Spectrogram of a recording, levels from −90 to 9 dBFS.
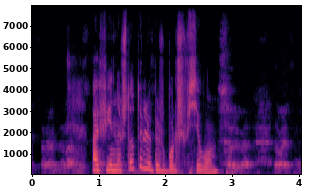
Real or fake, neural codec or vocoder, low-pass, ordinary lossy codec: real; none; none; none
